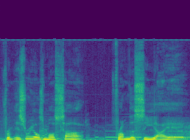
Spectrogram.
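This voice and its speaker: A man's voice: high-pitched, big pitch swings, measured pace. A man narrating a scripted broadcast feature as its reporter. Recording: music bed under the voice. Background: music.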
